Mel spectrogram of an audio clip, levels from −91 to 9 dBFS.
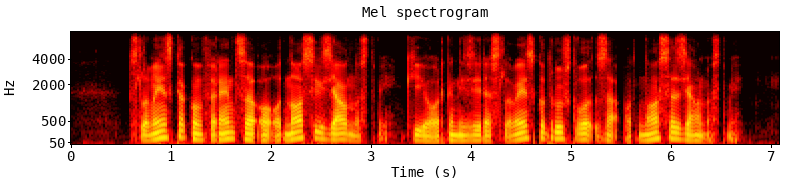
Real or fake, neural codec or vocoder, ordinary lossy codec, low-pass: real; none; Opus, 32 kbps; 7.2 kHz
